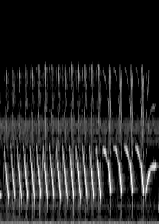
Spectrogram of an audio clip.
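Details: Singing canary for tutoring silent canaries: a quick, even run of sharp descending chirps, roughly six per second, shifting into slower slurred downward whistles near the end; light constant background hiss.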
